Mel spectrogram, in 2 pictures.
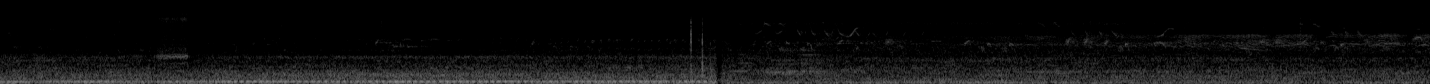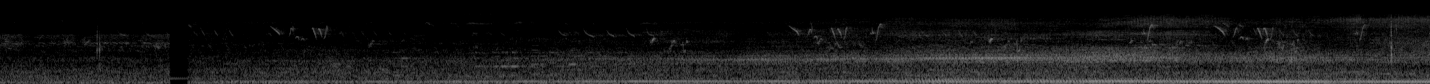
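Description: Many short, high bird chirps and calls from several small birds, growing busier and louder in the second half, over a steady low hum.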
